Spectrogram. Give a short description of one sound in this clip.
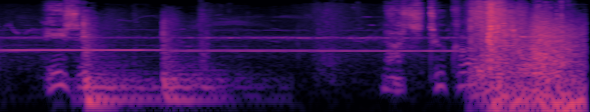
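A man speaks quietly and tensely.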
